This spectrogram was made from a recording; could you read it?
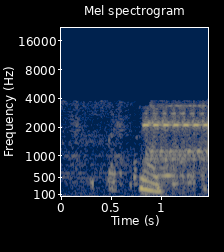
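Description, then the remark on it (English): A telephone starts ringing partway through, a loud, steady electronic trill that continues to the end, after a moment of faint, muffled voices. “I'll go down to the phone.”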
